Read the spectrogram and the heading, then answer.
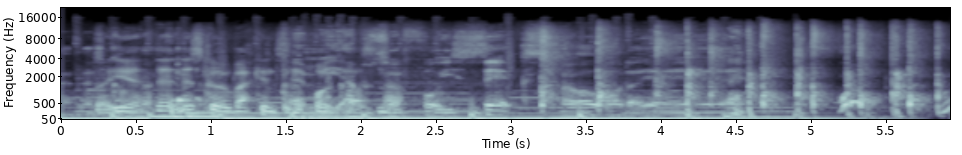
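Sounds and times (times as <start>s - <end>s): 
speech: 0.2s - 4.8s
hand claps to sync the recording: 3.0s - 5.9s.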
